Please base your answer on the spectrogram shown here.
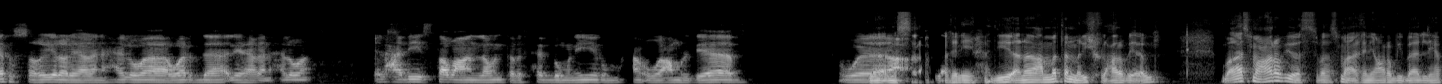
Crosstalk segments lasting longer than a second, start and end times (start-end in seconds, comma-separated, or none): none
